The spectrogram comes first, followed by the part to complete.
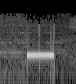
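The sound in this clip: A telephone tone after a call is disconnected: one steady, mid-pitched beep lasting about half a second, set off by sharp clicks at its start, middle and end, over a faint hum.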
